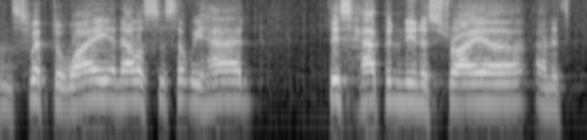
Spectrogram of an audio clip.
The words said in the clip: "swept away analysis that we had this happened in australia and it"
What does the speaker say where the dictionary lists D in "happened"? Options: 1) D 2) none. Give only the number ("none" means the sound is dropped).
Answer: 1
